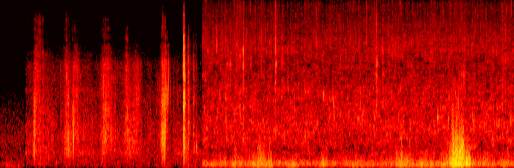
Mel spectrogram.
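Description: A few scattered knocks and scuffs, then from about four seconds in the steady rush of a shallow river running over stones, with a brief louder low sound about nine seconds in.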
